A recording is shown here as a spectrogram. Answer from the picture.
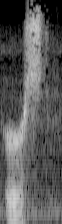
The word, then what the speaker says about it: Hearst: This is way, you know, years before I met Alexa, and she had family in Erst, H-E-A-R-S-T, but it's pronounced Erst, which is a 10.5 mile, 120 kilometer per hour drive directly north.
